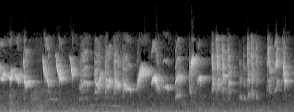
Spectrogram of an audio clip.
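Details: An Oriental white-eye in full song, used as a tutor recording for training other birds, sings a fast, continuous run of high, thin twittering and chattering notes with a few brighter whistled squeaks woven through.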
